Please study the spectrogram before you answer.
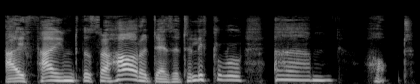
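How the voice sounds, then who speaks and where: A woman's voice: lowish voice, animated, slow pace, a bit bright, no room sound, clean studio sound. A woman voicing an elderly, absent-minded male professor in a children's audiobook, mild, hesitant and meandering. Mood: mildly bewildered. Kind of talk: audiobook character voice for children's story.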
